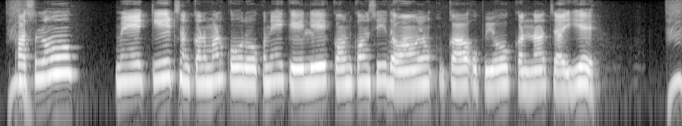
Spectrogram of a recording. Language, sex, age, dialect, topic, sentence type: Hindi, female, 41-45, Garhwali, agriculture, question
